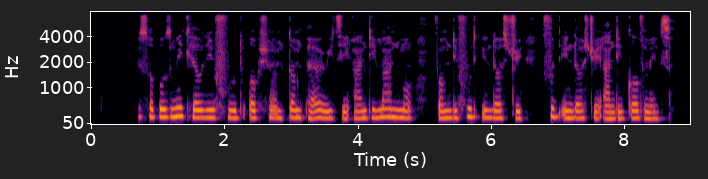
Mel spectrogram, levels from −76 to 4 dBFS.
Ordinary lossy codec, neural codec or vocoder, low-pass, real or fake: none; none; 7.2 kHz; real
